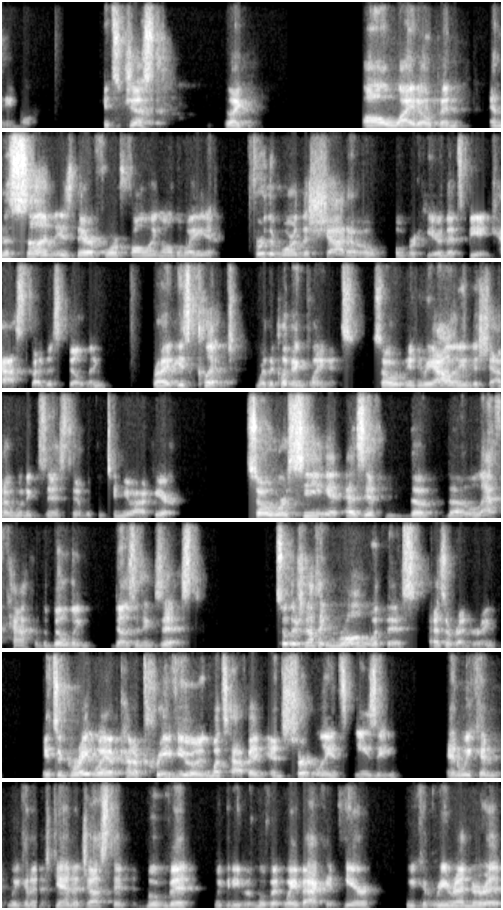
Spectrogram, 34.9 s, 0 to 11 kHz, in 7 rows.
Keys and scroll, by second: 27.4-28.9 typing, 32.0-32.8 typing.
